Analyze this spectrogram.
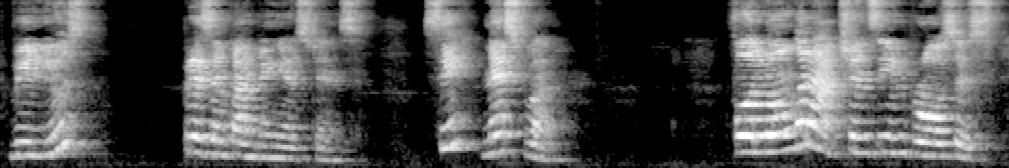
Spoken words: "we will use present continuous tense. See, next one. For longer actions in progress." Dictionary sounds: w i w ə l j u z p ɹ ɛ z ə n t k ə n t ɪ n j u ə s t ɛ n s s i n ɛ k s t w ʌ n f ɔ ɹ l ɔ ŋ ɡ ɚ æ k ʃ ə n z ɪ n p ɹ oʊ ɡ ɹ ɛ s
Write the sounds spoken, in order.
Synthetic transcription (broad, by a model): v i l j u z p ɹ ɛ z ə n t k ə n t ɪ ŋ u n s t ɛ n s s i n ɛ k s t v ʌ n f ɔ ɹ l ɔ ŋ ɡ ɚ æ k ʃ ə n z ɪ n p ɹ oʊ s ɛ s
